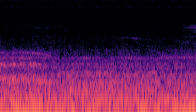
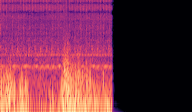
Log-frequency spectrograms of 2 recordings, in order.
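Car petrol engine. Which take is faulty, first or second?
first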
